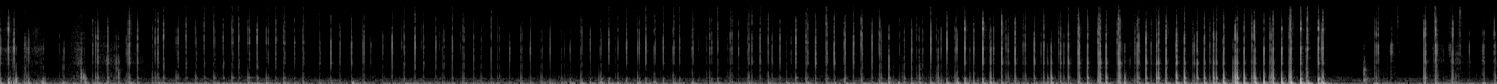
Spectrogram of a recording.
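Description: Long acrylic nails tap rapidly on the surface of a large, flat, solid almond milk chocolate bar. The result is a dense, irregular stream of short, crisp clicks with a dull low body. The tapping grows slightly louder toward the end before a brief pause and a few final taps.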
